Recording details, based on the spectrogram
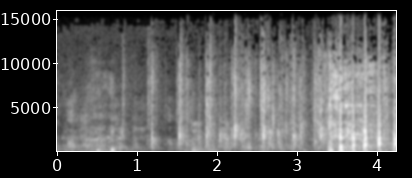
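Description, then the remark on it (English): Scattered audience claps pop over a murmur of crowd chatter and a few chuckles, then the applause swells into a louder, denser burst toward the end. “I love that applause was like, a lot of people don't know what just happened.”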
